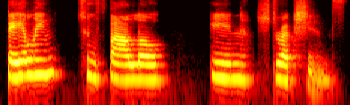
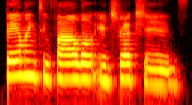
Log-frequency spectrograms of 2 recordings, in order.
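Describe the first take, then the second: First: The phrase is spoken slowly and deliberately. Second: The phrase is spoken at a quick pace. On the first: "I'm gonna intentionally say this slowly" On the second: "I know I talk fast"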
